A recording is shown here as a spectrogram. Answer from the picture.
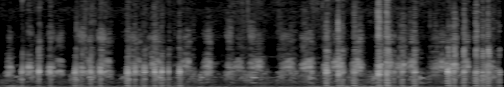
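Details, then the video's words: Fighting ducks give a steady stream of loud, nasal quacks in rapid bursts of several notes each, the calls overlapping and continuing without pause across the whole recording. "Ducks Fighting (and making funny noises)"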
